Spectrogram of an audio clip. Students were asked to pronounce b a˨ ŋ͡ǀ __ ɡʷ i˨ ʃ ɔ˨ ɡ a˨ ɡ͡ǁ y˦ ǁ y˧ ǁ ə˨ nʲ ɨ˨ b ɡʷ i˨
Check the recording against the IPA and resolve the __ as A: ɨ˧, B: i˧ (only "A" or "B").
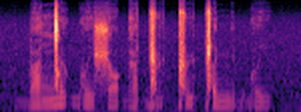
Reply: A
